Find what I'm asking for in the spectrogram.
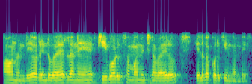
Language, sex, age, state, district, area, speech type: Telugu, male, 30-45, Telangana, Sangareddy, urban, conversation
